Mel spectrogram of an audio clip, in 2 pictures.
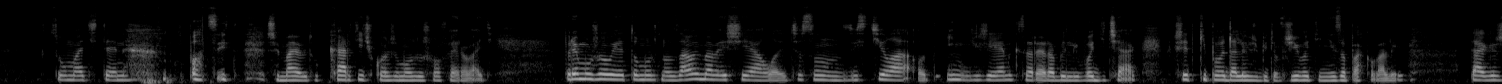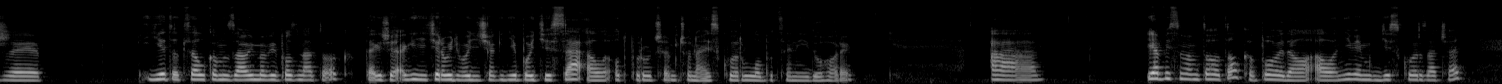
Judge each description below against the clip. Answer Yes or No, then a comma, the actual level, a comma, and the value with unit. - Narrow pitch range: Yes, narrow, 2.2 semitones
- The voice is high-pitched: Yes, high, 205 Hz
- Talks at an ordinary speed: Yes, average, 140 wpm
